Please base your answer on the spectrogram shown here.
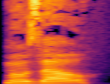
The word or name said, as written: moselle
